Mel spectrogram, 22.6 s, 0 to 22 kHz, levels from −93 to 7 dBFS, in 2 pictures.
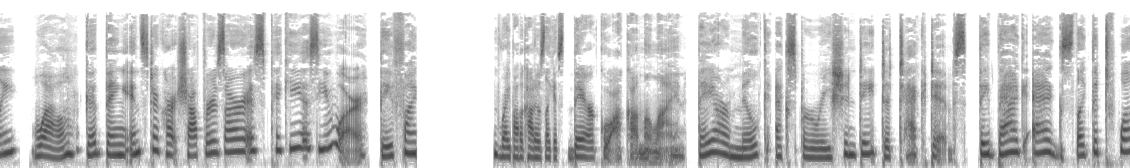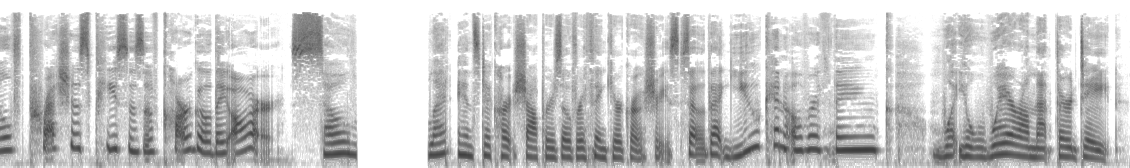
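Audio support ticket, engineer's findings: Playback stall, 4.16–4.96 s: speech cuts out mid-flow, about 0.78 s of silence. Likely cause: player buffer underrun or blocked audio thread. Resumes where it stopped.

Time-compressed catch-up, 4.96–5.72 s: backlog drained at 2x speed, pitch unchanged, cut-and-crossfade splicing. Normal pace returns by "guac on the line".

Playback stall, 14.87–15.60 s: second dropout, about 0.72 s of silence, same likely mechanism.

Time-compressed catch-up, 15.60–18.60 s: gentler 1.1x hurry over 3 s, pitch held. Ends before "you can overthink what".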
